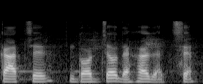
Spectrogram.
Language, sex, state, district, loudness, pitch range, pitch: Bengali, male, West Bengal, Alipurduar, -21 LUFS, 125-135 Hz, 130 Hz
